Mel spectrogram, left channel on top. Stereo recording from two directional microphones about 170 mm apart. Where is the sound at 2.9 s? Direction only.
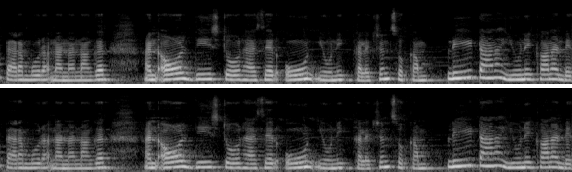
Centre (ahead or behind).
